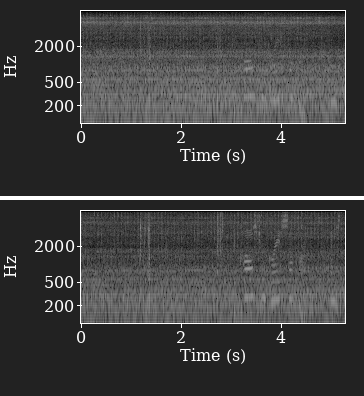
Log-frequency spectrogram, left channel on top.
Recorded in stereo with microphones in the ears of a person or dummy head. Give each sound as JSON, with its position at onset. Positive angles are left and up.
{"t": 0.0, "sound": "an engine running", "side_deg": 45}
{"t": 1.2, "sound": "a crack", "side_deg": -20}
{"t": 3.1, "sound": "a woman speaking", "side_deg": -40}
